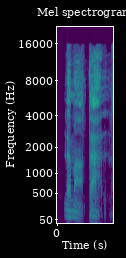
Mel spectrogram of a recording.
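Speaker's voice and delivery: low, soft, weighty pronouncement; hushed, low acted pep-talk punchline; grand speech. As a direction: drop right down and deliver it with mock solemnity. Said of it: "t'as le grand discours".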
